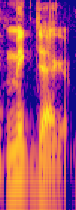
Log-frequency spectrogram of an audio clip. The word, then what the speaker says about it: Mick Jagger: Tiene Mike Jagger. O Jagger, ¿cómo se pronuncia? Mick Jagger. – ¿Eh? – Mick Jagger.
